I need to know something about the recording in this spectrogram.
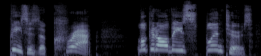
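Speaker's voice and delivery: whiny annoyed complaint; complaining. A narrator's reading. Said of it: "Gary complained".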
